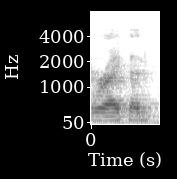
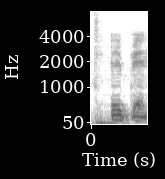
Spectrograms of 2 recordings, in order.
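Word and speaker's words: Rypien: I was talking about Brett ripen I just didn't know correct name you said the name wrong you said something like tipping or something or Pippen Pi yeah or something like that then col McCoy got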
